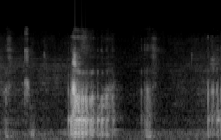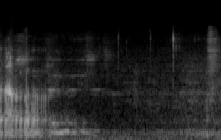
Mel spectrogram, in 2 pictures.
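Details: Winnie, a Shih Tzu/Pekingese dog, indoors: two loud, harsh growling bursts near the one- and three-second marks, each lasting about half a second, with quieter room noise and a faint voice between them.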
